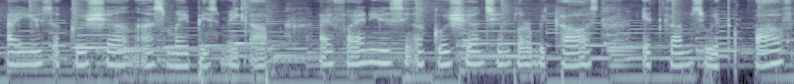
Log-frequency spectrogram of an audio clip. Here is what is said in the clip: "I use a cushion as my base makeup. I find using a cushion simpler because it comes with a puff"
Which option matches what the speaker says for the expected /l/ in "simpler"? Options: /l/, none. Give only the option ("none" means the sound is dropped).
/l/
